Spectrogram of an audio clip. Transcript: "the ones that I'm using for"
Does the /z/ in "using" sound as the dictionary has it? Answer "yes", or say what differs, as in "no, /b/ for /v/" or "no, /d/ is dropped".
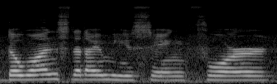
no, /s/ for /z/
